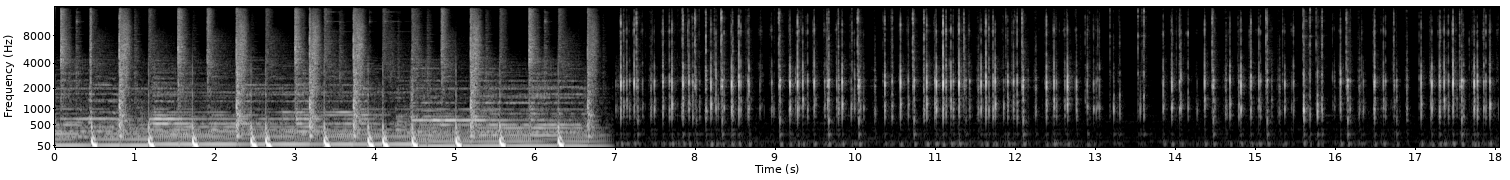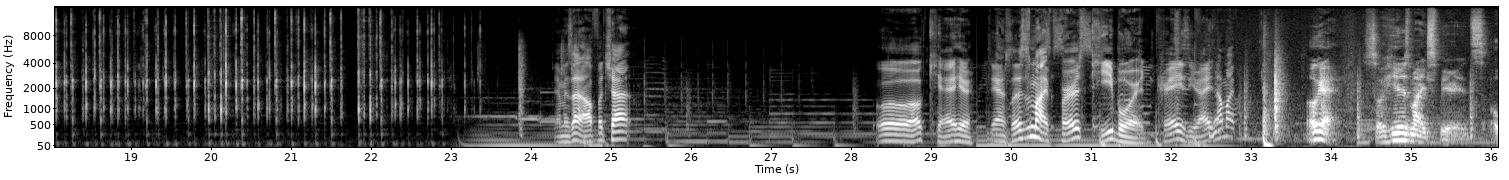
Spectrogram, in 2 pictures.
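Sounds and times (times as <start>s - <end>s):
typing on mechanical keyboard: 7.0s - 23.4s.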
